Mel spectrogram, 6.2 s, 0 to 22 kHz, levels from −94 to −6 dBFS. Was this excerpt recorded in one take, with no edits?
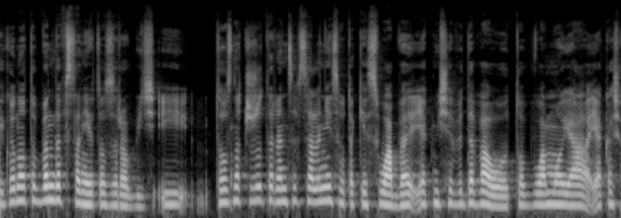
no; 1 cut; at 2.1 s

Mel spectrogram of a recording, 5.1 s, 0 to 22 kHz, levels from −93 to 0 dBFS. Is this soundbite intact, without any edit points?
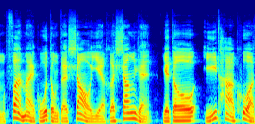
no; 1 cut; at 3.2 s

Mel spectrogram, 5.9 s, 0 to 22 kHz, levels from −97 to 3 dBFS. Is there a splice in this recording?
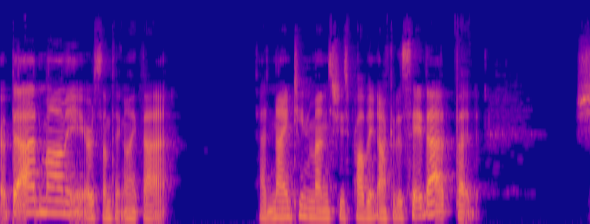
no; 0 cuts

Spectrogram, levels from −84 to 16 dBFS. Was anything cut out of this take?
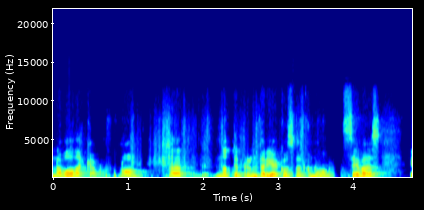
no; 0 cuts

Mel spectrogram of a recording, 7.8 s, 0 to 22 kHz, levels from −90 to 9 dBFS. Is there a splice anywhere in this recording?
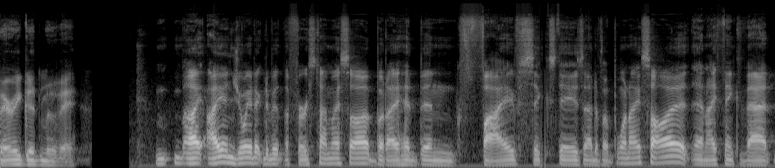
yes; 4 cuts; at 2.0 s, 2.6 s, 4.6 s, 6.1 s

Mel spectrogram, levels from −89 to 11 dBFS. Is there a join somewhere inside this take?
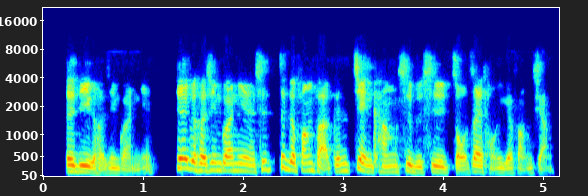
yes; 1 cut; at 1.2 s

